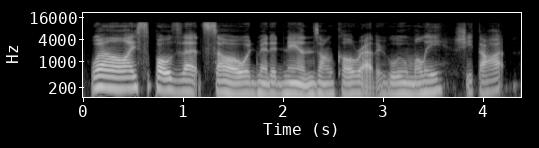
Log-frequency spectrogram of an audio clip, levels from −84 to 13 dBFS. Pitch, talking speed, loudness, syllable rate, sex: 150 Hz, 165 wpm, -17 LUFS, 4.7 syllables/s, female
